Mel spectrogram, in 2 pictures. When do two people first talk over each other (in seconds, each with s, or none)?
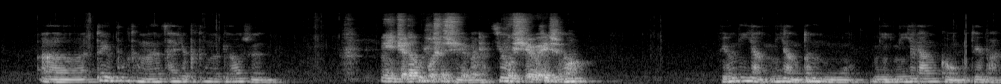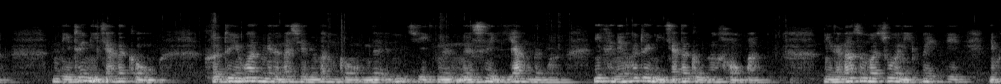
4.2 s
